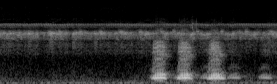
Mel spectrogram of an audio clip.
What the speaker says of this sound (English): Here is a breeding chorus of pig frogs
